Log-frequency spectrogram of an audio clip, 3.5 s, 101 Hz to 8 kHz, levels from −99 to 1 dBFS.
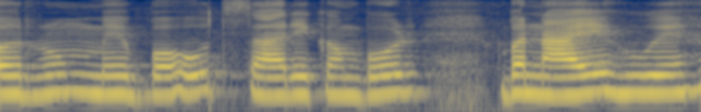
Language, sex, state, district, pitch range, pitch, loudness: Hindi, female, Jharkhand, Garhwa, 200-220 Hz, 210 Hz, -18 LUFS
